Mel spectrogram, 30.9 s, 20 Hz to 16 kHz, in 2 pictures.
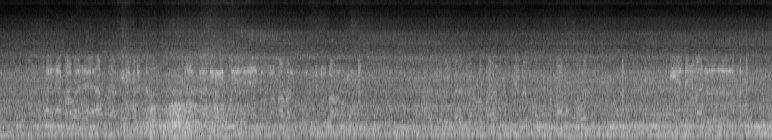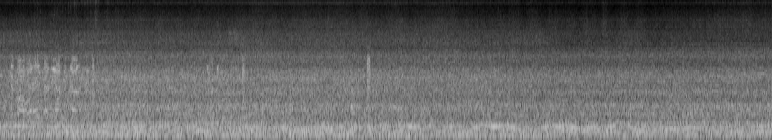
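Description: Large diesel engines of a Tata Hitachi EX1900 mining excavator and a CAT haul truck running steadily as the excavator works, a constant low engine hum with voices heard now and then.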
